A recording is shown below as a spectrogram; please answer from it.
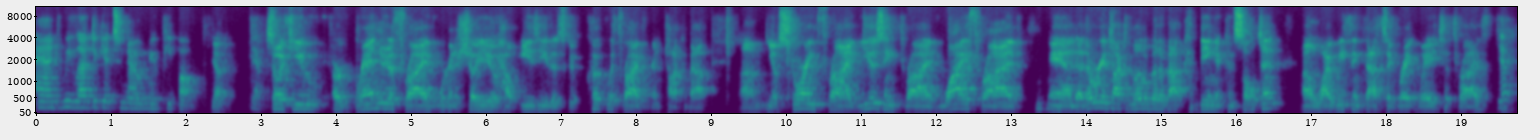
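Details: Adult man speaking; normal voice.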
